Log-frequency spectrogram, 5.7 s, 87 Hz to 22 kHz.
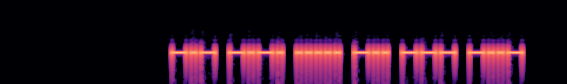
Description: Morse code, heard as a keyed tone, about 25 wpm, 700 Hz. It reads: KC5DOX
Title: USA Call Signs - 6 Characters - 25wpm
